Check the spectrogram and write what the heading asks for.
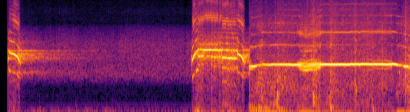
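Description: High whistle-like tones: a short falling chirp at the start, a second chirp about two seconds in, then a steady high whistle held for about a second and a half with a brief warble in the middle.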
